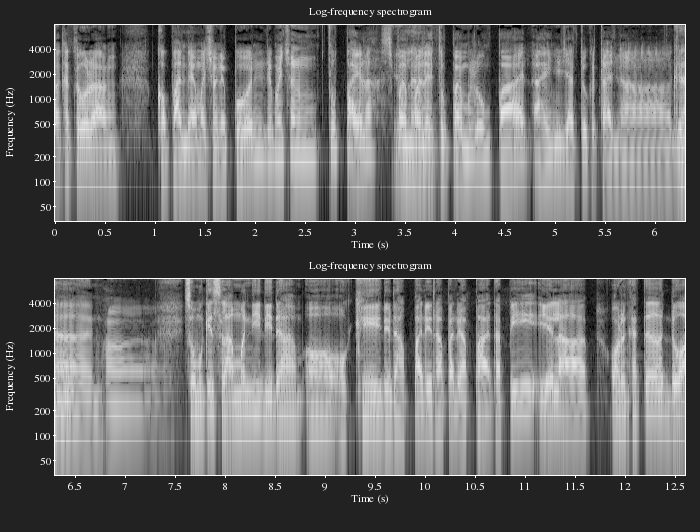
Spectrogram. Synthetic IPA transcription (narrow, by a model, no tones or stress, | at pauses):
aʔkat̪əoɾaŋkapandaŋmat͡ʃamanəpʊndiəmat͡ʃamt̪upajlahsu̥pajapandajt̪upajmə̃lompat̪̚aɦirɲad͡ʒat̪ukət̪anaɡəunəsomũŋkɪnsəlamənĩdidaookʰediədapat̪̚diədapat̪̚dapat̪̚ːapiijəlaoɾaŋkat̪ədo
